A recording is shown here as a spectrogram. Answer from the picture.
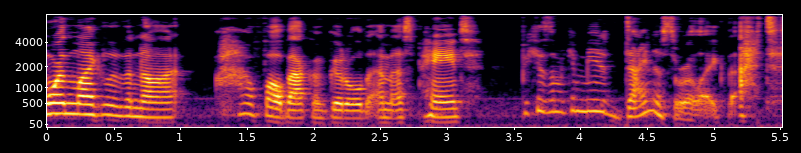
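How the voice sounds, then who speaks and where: A woman talks at a fairly quick pace. Her medium-pitched voice swings very widely in pitch. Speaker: farm vlogger. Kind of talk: vlog monologue. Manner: fast.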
